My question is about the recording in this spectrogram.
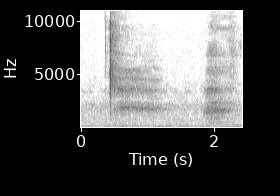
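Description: A man's mouth click about half a second in, then soft breathing during a pause in speech, over a faint low steady hum.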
